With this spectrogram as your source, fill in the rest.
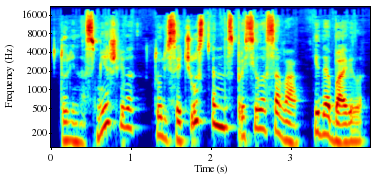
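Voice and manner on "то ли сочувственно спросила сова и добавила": plain reading voice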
